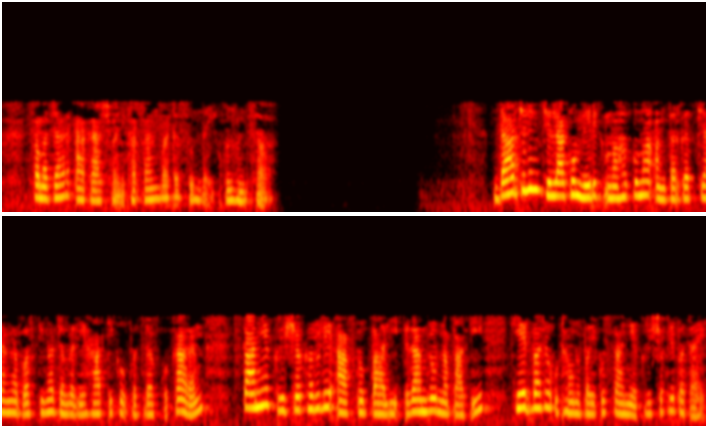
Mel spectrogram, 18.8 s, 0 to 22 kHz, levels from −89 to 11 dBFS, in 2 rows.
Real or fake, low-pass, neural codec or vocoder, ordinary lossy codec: fake; 3.6 kHz; codec, 16 kHz, 16 kbps, FreqCodec, smaller model; none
